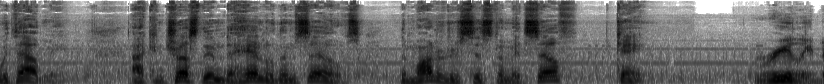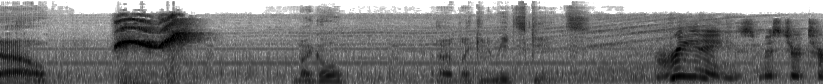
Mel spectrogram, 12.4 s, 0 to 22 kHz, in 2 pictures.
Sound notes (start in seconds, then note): 7.0 whistle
